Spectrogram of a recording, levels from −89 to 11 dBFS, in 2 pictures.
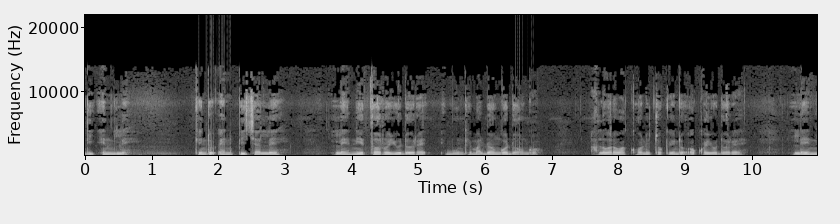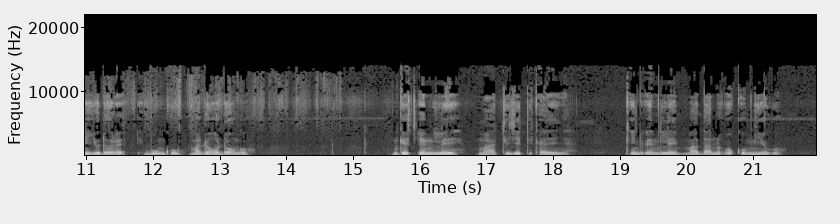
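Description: A speech recording with processor overload crackle in two bursts, 1.71 to 2.27 s and 6.46 to 6.72 s. The machine kept missing deadlines on very short buffers, around a millisecond and a half each, and every miss dropped a sliver of silence, so the speech gets a gritty tearing until the load eases.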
